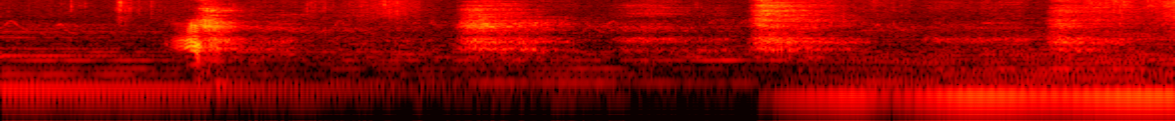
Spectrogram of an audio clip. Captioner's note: Arawn groaning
